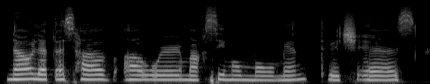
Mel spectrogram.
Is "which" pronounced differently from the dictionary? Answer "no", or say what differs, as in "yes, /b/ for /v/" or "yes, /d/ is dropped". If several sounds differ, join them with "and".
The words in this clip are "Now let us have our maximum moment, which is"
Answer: no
